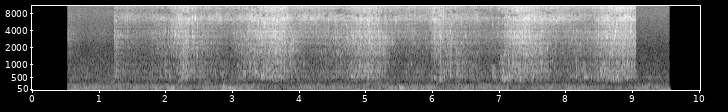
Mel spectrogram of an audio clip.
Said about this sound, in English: My feet felt unsteady as the waves lapped the stern of the boat.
